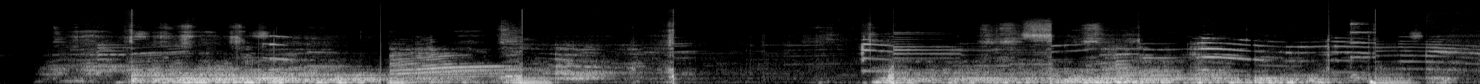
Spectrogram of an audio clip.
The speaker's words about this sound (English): My inmost thoughts recall an autumn sunset when the deer calls echoes over the fields.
